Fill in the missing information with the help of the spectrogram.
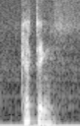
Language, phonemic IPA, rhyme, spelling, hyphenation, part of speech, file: Dutch, /ˈkɛ.tɪŋ/, -ɛtɪŋ, ketting, ket‧ting, noun, Nl-ketting.ogg
- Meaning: 1. chain (a series of interconnected rings or links) 2. necklace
